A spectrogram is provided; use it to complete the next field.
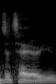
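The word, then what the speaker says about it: Zeteo: Binface himself joins me here on Zateo UK. Welcome Count Binface to Zato UK.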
